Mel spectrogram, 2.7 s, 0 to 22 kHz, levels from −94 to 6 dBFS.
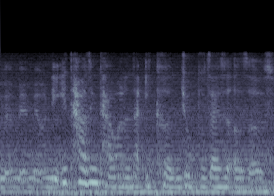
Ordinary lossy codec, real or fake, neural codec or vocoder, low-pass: none; fake; vocoder, 24 kHz, 100 mel bands, Vocos; 7.2 kHz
